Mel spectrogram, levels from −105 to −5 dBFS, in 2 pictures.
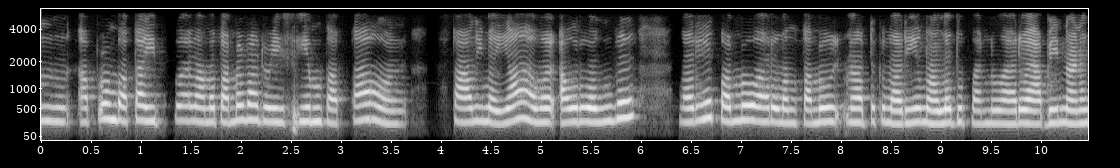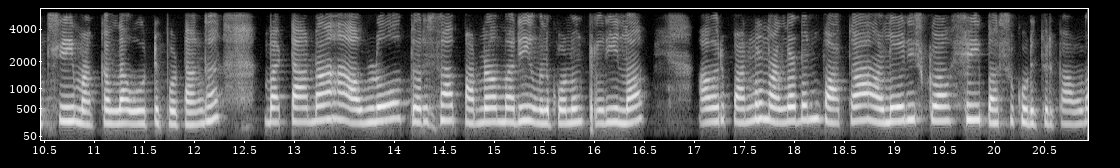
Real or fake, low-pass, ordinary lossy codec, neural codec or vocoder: fake; 5.4 kHz; none; autoencoder, 22.05 kHz, a latent of 192 numbers a frame, VITS, trained on one speaker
